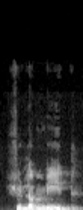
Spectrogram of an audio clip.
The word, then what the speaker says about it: شولمیت: تیسرا نام ہے شلمیت۔ اس کا درست تلفظ ہے شلمیت۔ اس کا مطلب ہے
